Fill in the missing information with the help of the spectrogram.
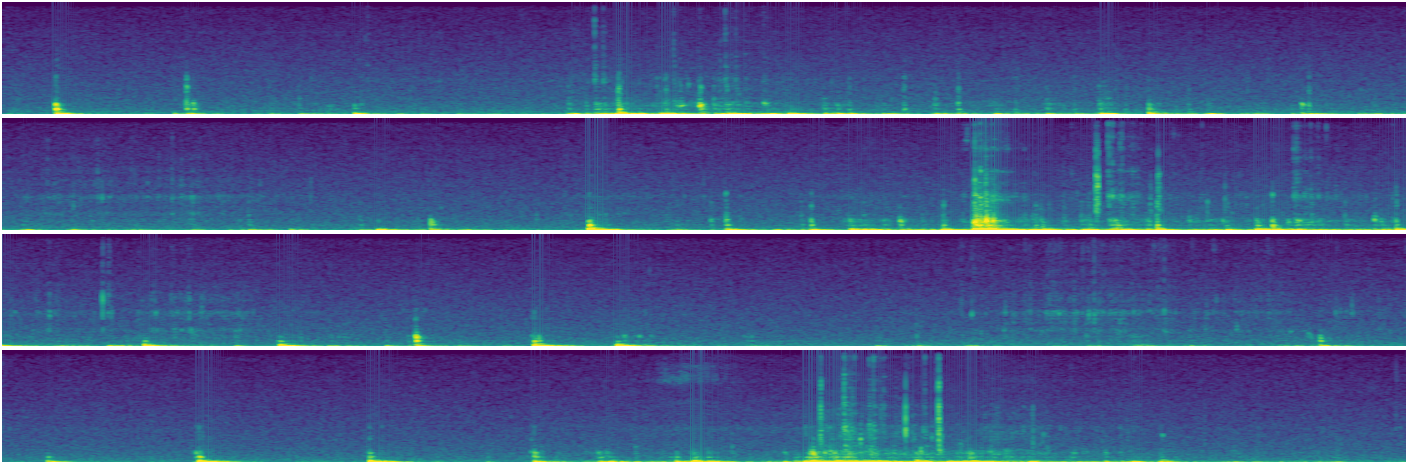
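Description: Knocks, thumps and shuffling on a plastic Jackson Liska fishing kayak's hull as the angler moves about on deck and sits down, picked up through the boat. Short scattered knocks run throughout, with heavier rumbling thumps a few times, the loudest about halfway through.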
